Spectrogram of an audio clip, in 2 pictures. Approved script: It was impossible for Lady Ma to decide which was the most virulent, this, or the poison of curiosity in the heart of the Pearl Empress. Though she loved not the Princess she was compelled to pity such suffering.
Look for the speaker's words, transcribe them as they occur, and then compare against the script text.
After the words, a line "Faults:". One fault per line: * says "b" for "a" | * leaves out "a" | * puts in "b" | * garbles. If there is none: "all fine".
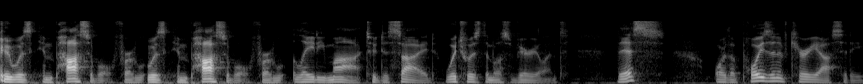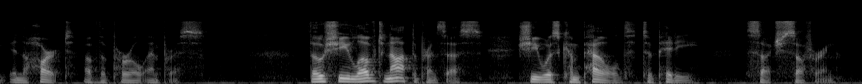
It was impossible for was impossible for Lady Ma to decide which was the most virulent, this, or the poison of curiosity in the heart of the Pearl Empress. Though she loved not the Princess she was compelled to pity such suffering.
Faults:
* puts in "was impossible for"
